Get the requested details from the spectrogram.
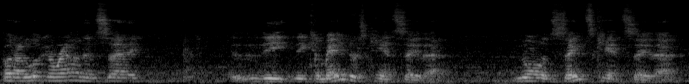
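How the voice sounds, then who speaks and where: A man's voice: on the high side, expressive, measured pace, a little mellow. A man in his late fifties chatting bluntly and emphatically as a sports vlogger, shifting from annoyed to heartfelt. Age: 50s. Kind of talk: casual chat to camera. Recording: echoey room from a distance with background noise.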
